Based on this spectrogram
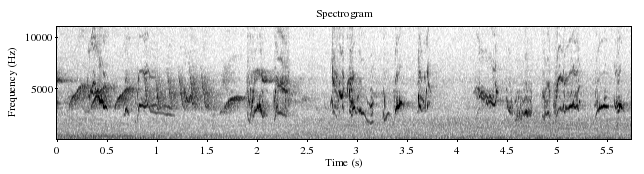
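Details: At two months, a mozken chick, bred from a Mozambique canary crossed with a canary, practises song in short bursts of high twittering chirps separated by brief pauses.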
